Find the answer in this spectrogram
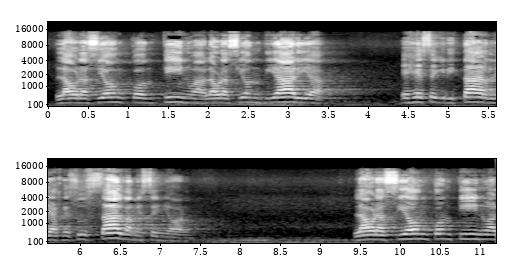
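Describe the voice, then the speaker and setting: A man preaching a homily at mass, emphatic and repeating his key phrases. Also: sits high. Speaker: priest. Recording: echoey church reverb.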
